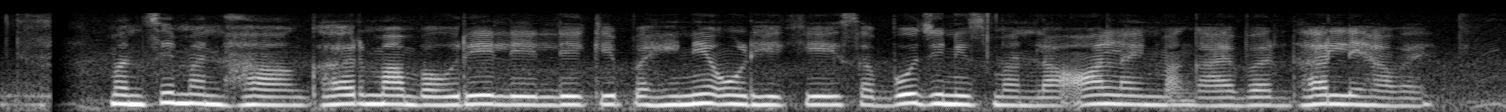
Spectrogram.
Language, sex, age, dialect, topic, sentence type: Chhattisgarhi, female, 18-24, Central, banking, statement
